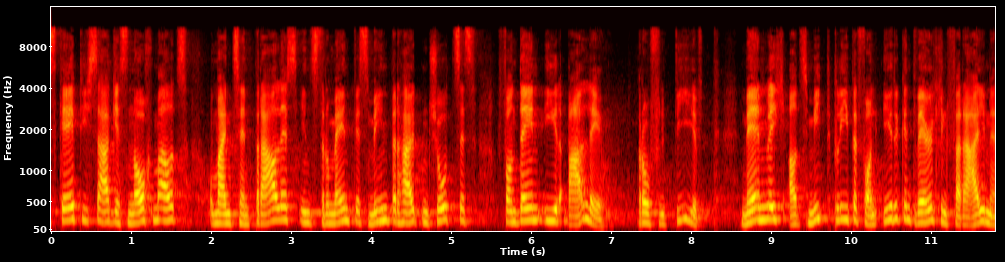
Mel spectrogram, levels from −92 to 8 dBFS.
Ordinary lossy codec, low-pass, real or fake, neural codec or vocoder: none; 10.8 kHz; fake; codec, 24 kHz, 0.9 kbps, WavTokenizer, medium speech release version 2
